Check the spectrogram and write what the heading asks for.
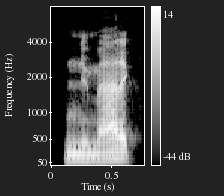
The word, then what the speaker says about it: pneumatic: is some things called pneumatic tubes and that's spelled with a p there you go p n euu m a t i c and the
